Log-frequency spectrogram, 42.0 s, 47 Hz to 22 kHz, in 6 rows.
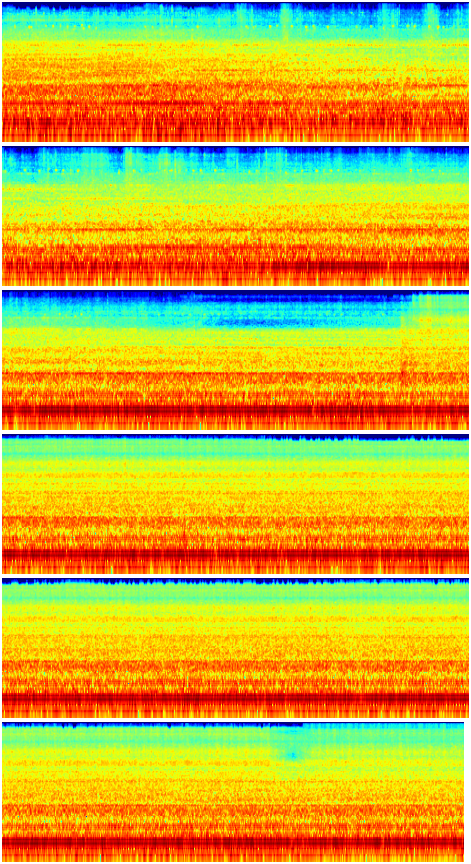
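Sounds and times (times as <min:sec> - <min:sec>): high hiss: 0:00.0 - 0:17.1, 0:32.8 - 0:41.9
combine engine drone: 0:00.0 - 0:41.9
machinery noise: 0:00.0 - 0:41.9.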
